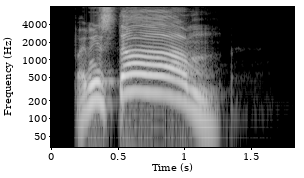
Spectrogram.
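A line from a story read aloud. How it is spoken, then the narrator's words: Many voices shouting, many languages. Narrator (Russian): На разных языках закричали капитаны из 80 разных стран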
